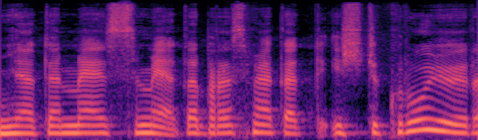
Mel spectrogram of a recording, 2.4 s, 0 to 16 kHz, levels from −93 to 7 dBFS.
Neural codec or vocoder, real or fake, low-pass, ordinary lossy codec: codec, 44.1 kHz, 3.4 kbps, Pupu-Codec; fake; 14.4 kHz; Opus, 64 kbps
